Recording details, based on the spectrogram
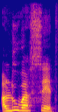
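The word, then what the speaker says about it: Alua Cid: My new mat that's um apparently from Alua Sid. This is a C, not a moon. And it's um pronounced with an S, not a K.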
